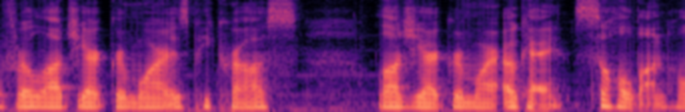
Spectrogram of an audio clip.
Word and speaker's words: Picross: So like maybe the other person like or the person that made this also doesn't know that it's pronounced Picross and not Pacross.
